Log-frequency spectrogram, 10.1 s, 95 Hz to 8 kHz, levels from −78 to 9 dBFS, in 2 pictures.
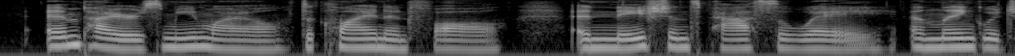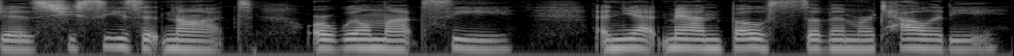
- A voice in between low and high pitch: Yes, medium, 175 Hz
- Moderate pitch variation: No, narrow, 1.8 semitones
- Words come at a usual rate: Yes, average, 150 wpm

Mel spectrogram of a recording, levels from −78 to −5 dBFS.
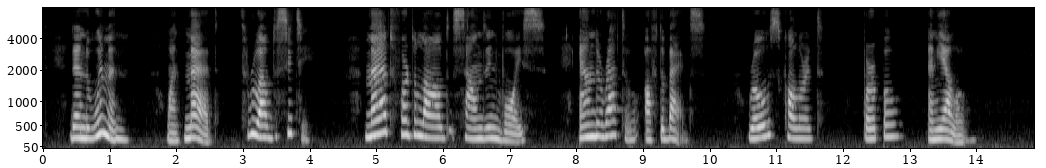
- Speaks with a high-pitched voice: Yes, high, 230 Hz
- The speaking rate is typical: No, slow, 100 wpm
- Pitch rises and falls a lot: No, average, 4.1 semitones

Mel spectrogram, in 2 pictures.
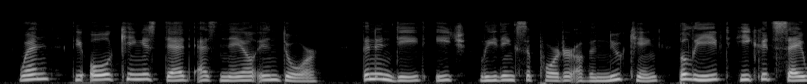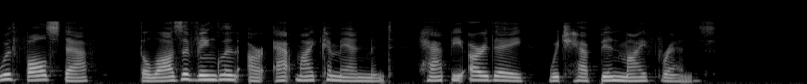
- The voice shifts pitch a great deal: No, average, 3.7 semitones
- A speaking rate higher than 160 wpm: No, average, 155 wpm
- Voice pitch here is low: No, medium, 185 Hz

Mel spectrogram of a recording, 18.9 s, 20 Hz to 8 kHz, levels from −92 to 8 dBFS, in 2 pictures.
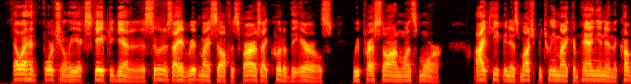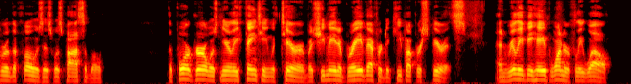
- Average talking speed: No, fast, 210 wpm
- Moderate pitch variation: No, narrow, 2.1 semitones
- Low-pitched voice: Yes, low, 125 Hz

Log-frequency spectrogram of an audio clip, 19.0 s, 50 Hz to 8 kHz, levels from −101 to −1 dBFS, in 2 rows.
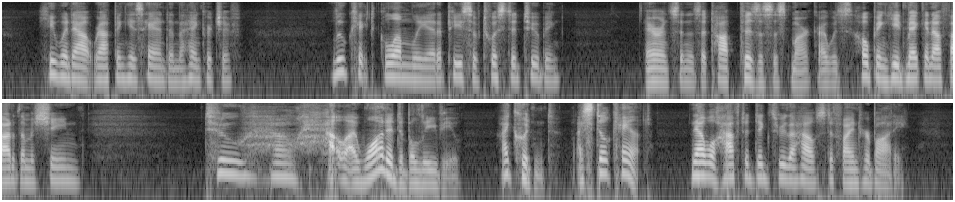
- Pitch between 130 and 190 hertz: Yes, medium, 140 Hz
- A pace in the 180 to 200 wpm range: Yes, average, 185 wpm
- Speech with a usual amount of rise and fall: Yes, average, 3.8 semitones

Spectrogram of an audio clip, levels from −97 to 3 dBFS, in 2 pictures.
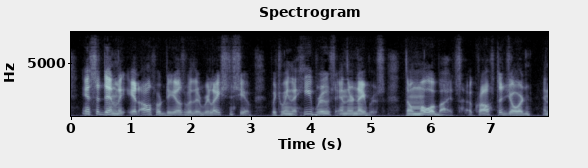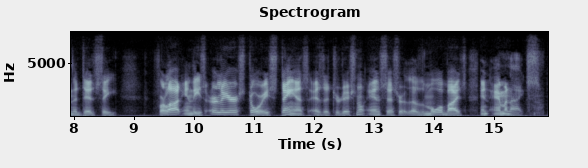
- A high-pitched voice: No, low, 130 Hz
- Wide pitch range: No, average, 5.0 semitones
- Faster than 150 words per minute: No, average, 145 wpm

